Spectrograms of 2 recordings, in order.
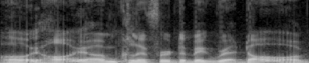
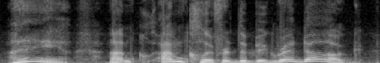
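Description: First: It is said in a goofy cartoon voice. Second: It is said in a plain natural voice.

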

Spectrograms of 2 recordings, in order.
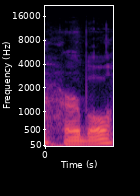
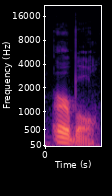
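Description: First: The word begins with an audible H sound. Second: The word begins with a silent H. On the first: The speaker calls it wrong. "Didn't mean to pronounce the H" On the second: The speaker calls it right.

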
